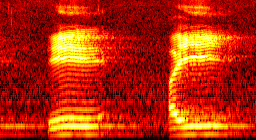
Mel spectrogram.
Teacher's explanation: ए ऐ कंठ और तालु, कंठ पे तो जोर पड़ता है और जीभ तालु की ओर अग्रसित होती है, इसलिए इनका उच्चारण स्थान है कंठ तालु।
